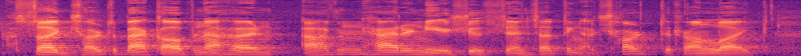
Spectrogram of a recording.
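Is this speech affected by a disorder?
Yes: Friedreich's ataxia; electric wheelchair.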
